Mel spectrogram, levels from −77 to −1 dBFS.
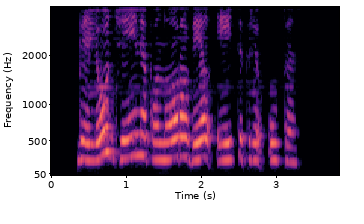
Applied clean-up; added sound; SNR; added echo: neural mask model DeepFilterNet 3.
